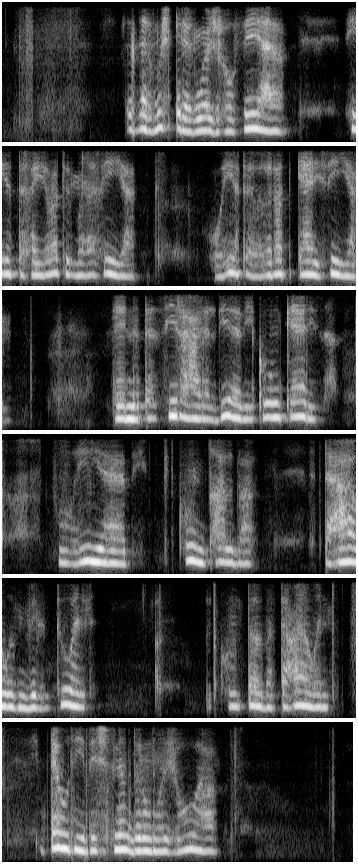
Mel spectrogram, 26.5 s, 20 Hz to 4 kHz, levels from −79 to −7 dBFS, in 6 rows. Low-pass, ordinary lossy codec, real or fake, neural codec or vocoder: 3.6 kHz; none; fake; codec, 16 kHz, 0.8 kbps, ZipCodec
